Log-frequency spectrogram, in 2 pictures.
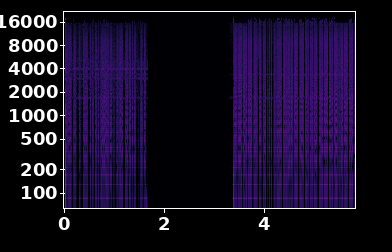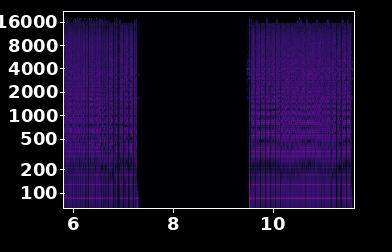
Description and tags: PGJ TelPickupCoil Recording Raw.04
In the spirit of the jam, as a thank you for the chance to be a part of such an awesome event and to meet new incredibly talented people, I decided to give away for free some samples of recording I did of electric current and some final SFX that were used in the game. I hope you find these useful!
hum, telephone-pickup-coil, electric-current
